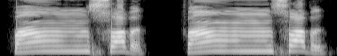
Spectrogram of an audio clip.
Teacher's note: با ساکن ہے تو ہلا کے پڑھیں گے، قلقلہ کرنا ہے ہم نے با کے اوپر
